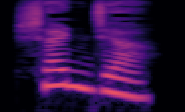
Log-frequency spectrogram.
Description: ♪ ṣaḍja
